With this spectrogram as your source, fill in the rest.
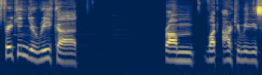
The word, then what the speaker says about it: Eureka: It's spelled in Japanese as Eureka, and in the series they call it Ureka 7. It just feels, because the pronunciation is not correct. But yeah, it's freaking Eureka, from what Archimedes says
